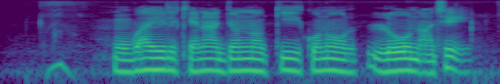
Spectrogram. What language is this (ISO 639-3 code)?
ben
